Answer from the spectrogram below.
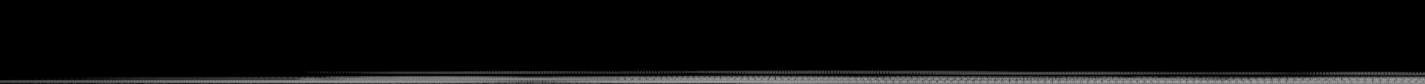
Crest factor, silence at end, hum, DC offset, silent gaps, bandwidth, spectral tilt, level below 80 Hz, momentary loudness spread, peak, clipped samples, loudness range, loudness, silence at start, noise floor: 14 dB; 0 s; none; under 0.1%; none; 0.7 kHz; -15.5 dB/octave; -42 dBFS; 12 LU; -20 dBFS; under 0.1%; 5 LU; -33 LUFS; 0 s; -52 dBFS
